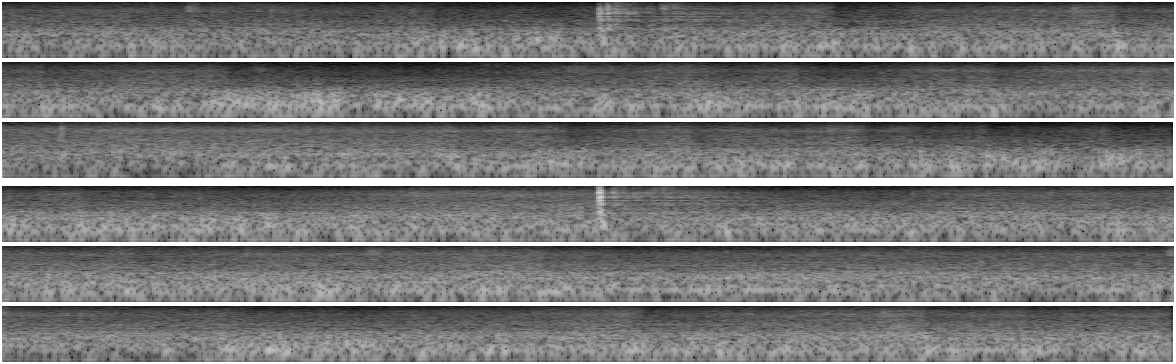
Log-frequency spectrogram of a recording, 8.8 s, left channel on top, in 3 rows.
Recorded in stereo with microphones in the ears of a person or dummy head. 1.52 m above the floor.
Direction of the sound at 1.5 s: 40° right (ahead or behind).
